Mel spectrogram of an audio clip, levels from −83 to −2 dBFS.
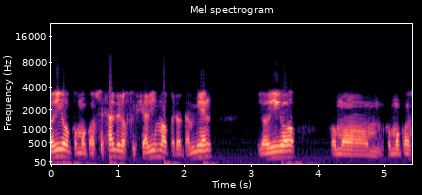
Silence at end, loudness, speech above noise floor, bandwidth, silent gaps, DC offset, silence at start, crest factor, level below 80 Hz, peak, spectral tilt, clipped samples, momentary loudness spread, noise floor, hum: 0 s; -19 LUFS; 44 dB; 6.6 kHz; none; under 0.1%; 0 s; 18 dB; -60 dBFS; -2 dBFS; -5.5 dB/octave; under 0.1%; 12 LU; -63 dBFS; none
